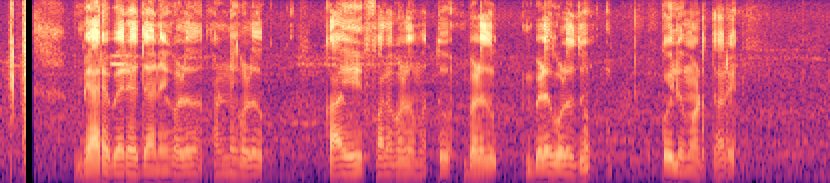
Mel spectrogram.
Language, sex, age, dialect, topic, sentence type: Kannada, male, 18-24, Northeastern, agriculture, statement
